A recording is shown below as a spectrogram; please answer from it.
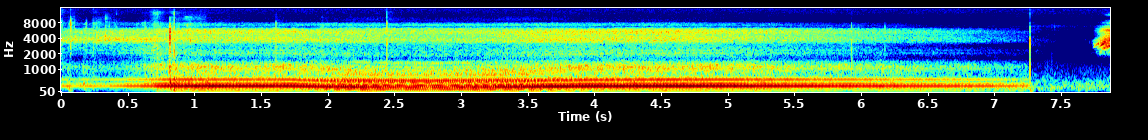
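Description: A motorcycle engine in the video game PUBG Mobile hums loudly and steadily nearby, its pitch dipping and rising slightly before the sound cuts off abruptly near the end.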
